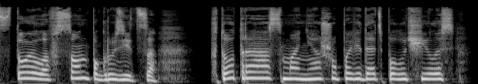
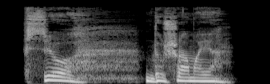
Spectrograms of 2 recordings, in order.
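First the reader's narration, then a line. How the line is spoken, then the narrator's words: Hoarse tired male voice. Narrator (Russian): Хриплый мужской голос звучал устало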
